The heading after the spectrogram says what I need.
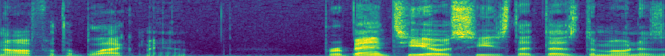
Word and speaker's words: Brabantio: At first, ব্রোবান্টিও অর ব্রোবানশিও, এরকম বিভিন্ন রকম ভাবে উচ্চারণ করা হয়।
